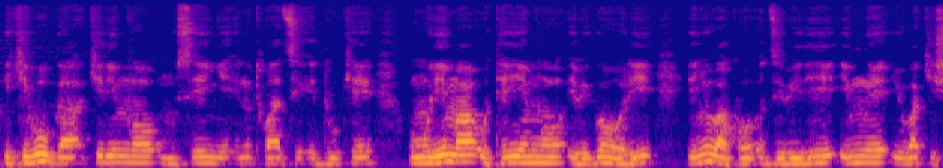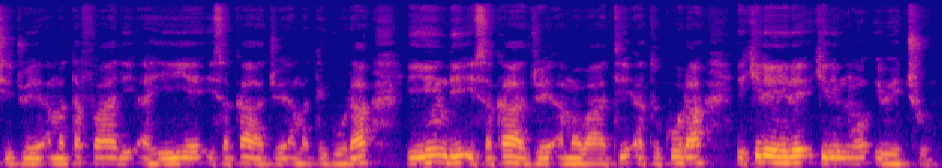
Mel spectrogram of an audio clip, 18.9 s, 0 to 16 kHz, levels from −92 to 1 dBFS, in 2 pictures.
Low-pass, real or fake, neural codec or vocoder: 14.4 kHz; real; none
